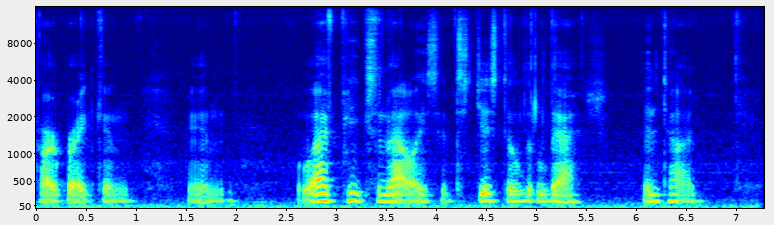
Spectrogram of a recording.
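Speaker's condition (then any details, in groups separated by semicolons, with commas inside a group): Cerebral palsy; quadriplegic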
